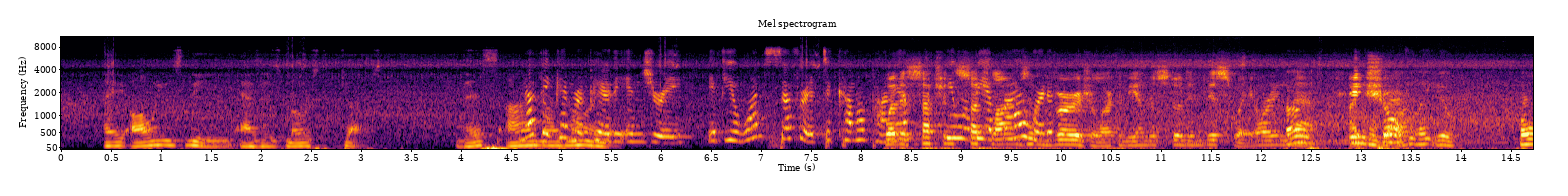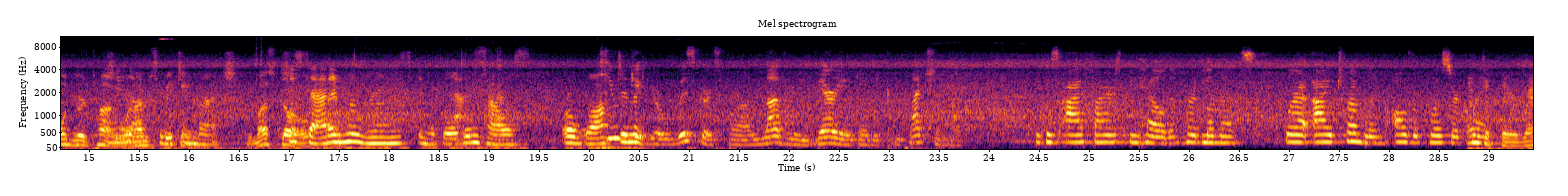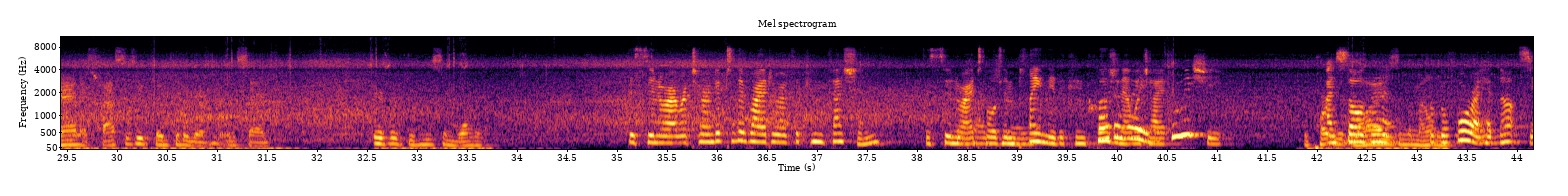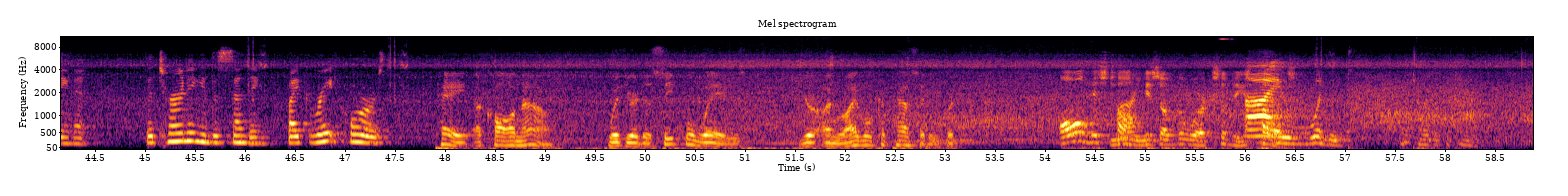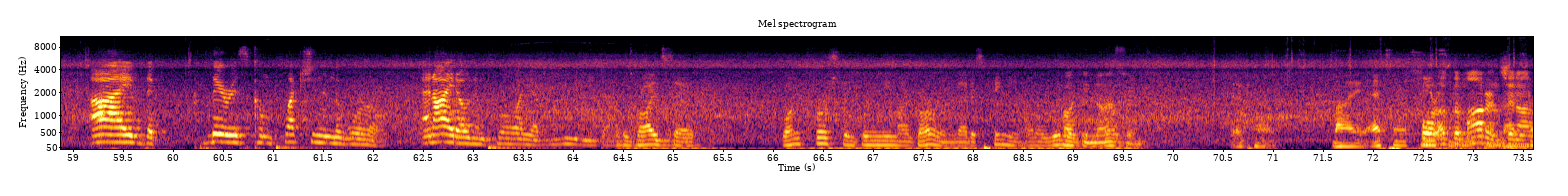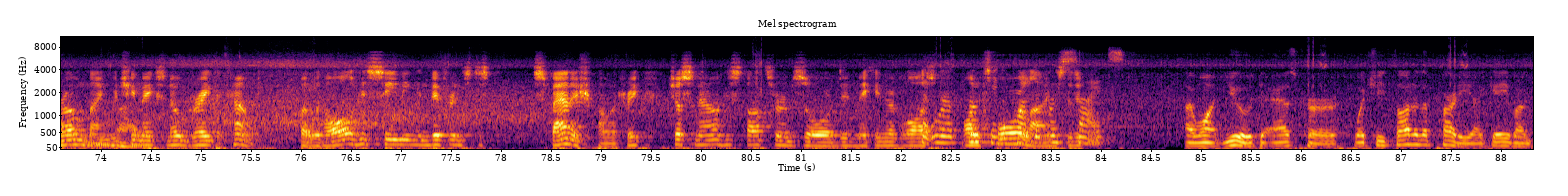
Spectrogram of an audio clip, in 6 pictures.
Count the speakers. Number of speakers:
10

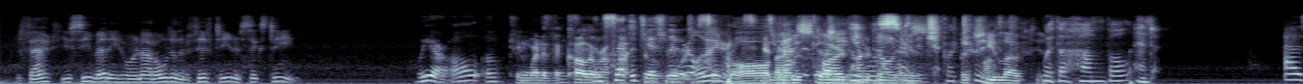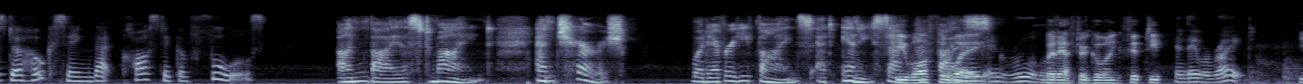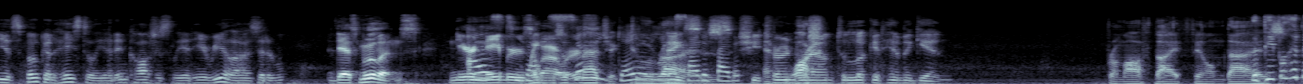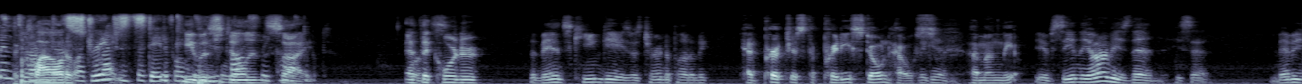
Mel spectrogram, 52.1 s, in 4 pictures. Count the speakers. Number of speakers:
9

